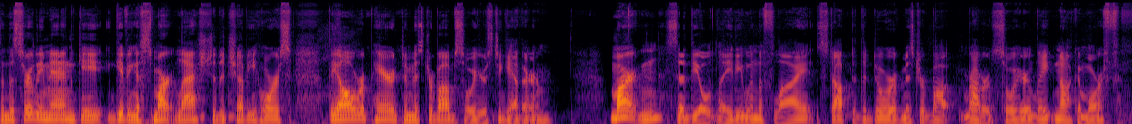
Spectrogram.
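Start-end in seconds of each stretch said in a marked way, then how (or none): 6.1-6.6 calling out. A narrator's reading. Old lady calls the driver.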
